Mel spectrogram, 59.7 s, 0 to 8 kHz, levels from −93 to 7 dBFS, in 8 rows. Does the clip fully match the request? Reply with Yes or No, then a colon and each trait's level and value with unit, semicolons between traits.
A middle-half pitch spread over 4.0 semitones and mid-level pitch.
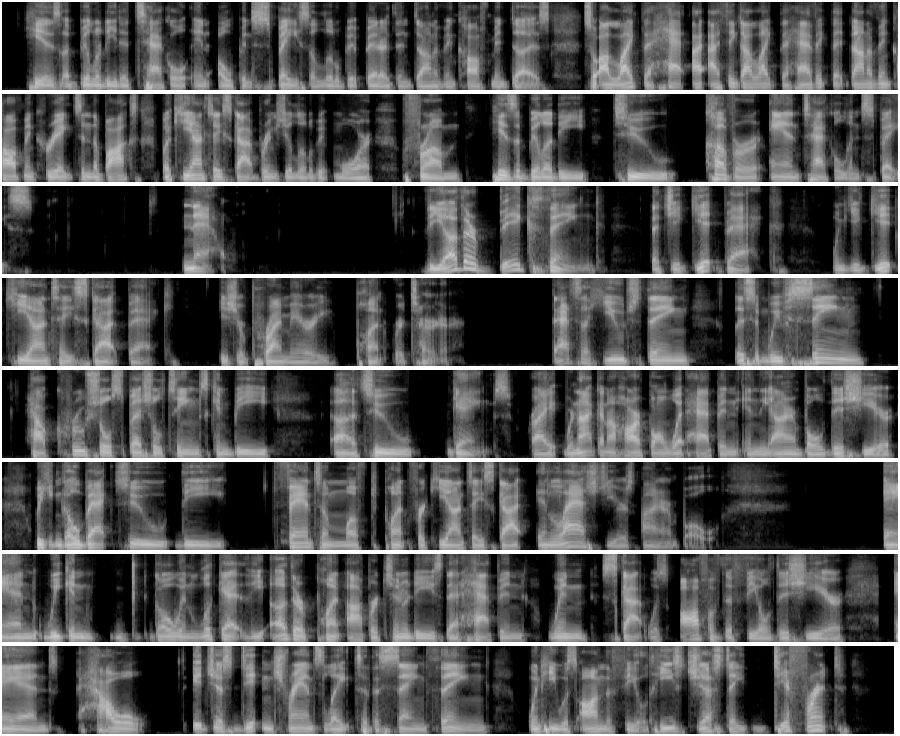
No: average, 4.4 semitones; very low, 95 Hz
